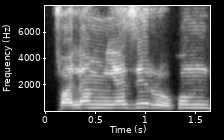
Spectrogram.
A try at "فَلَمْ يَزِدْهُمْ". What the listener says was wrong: یزد دال ہے نا یزدہم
